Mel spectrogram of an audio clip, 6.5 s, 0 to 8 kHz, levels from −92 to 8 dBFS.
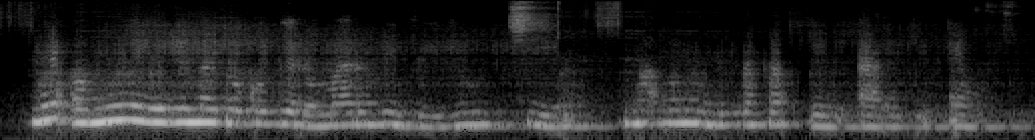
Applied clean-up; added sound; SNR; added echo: neural separator model SepFormer DNS4.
